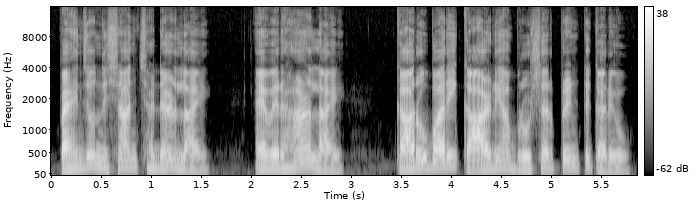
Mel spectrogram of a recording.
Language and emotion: Sindhi, neutral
